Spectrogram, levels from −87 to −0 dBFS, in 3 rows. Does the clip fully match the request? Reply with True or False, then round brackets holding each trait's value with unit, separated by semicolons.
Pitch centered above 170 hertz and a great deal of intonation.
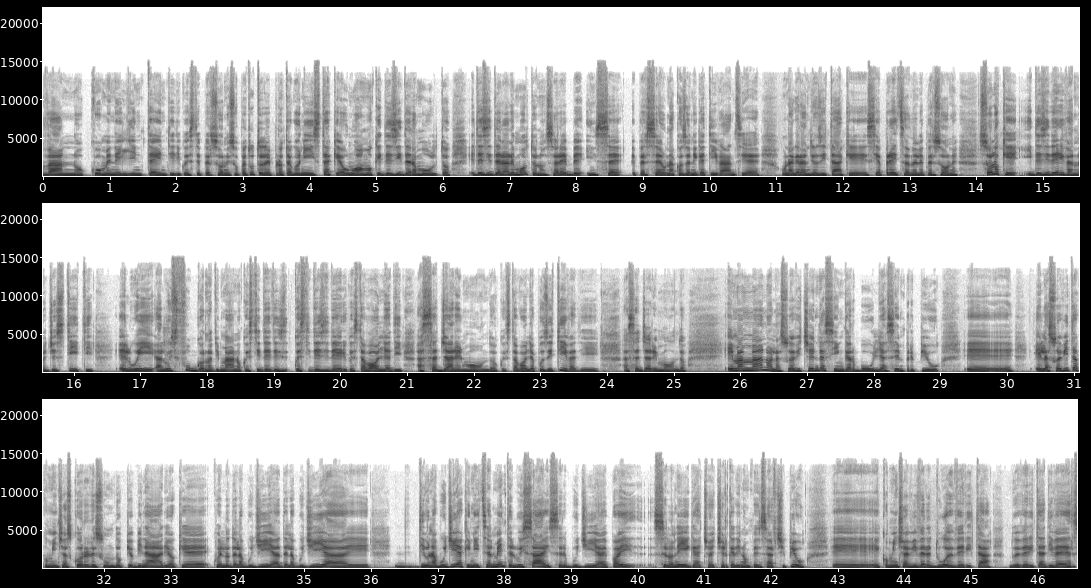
False (185 Hz; 2.9 semitones)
